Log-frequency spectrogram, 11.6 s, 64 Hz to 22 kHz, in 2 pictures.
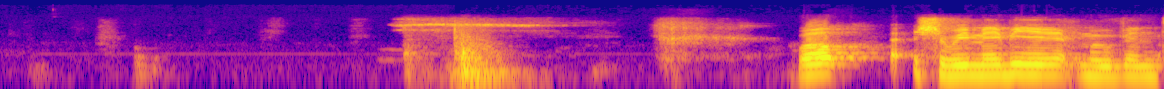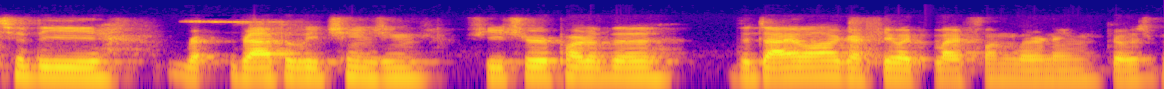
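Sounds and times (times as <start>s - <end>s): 
door hinge squeal as dogs open a door: 2.0s - 2.9s
low wooden door thump: 2.2s - 2.6s
speech: 4.0s - 11.6s.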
